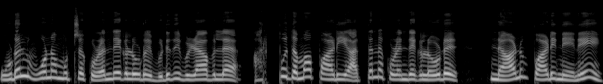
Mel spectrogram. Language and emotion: Tamil, happy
